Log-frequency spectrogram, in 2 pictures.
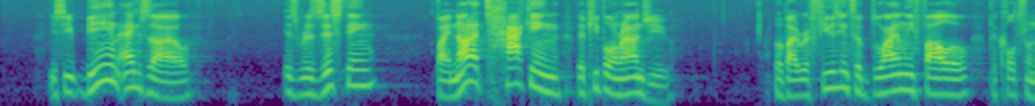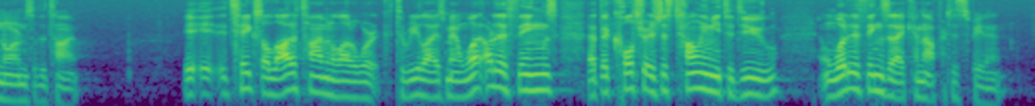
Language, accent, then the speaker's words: English; California, United States; when I'm in New York, people know I'm from California.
